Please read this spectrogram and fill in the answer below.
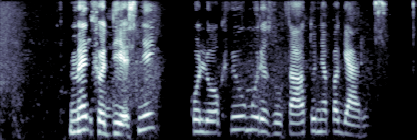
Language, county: Lithuanian, Tauragė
